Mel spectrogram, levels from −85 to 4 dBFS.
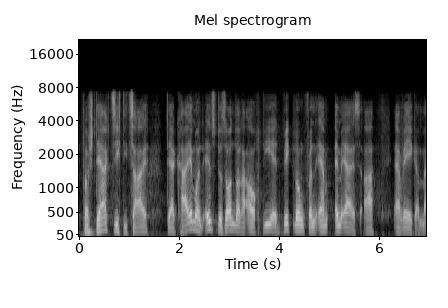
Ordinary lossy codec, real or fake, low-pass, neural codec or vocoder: none; fake; 7.2 kHz; codec, 16 kHz, 0.9 kbps, LongCat-Audio-Codec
